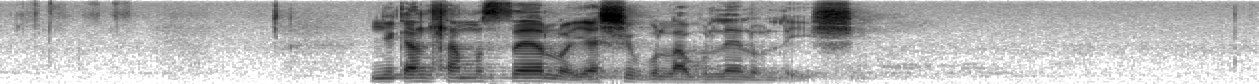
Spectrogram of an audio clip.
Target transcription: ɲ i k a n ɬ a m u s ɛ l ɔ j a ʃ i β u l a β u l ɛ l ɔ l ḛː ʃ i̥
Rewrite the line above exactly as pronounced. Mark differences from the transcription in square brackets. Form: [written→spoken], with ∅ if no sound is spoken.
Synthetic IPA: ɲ i k a n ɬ a m u s ɛ l ɔ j a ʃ i β u l a β u l ɛ l ɔ l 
